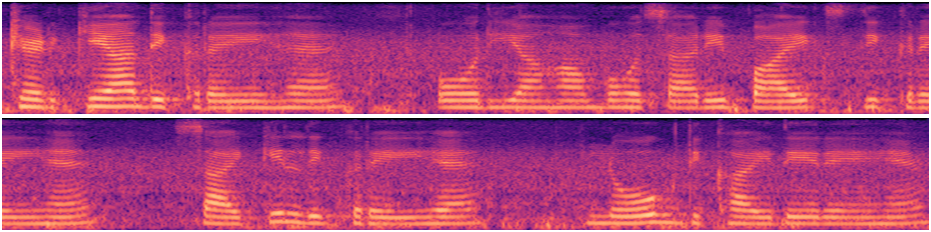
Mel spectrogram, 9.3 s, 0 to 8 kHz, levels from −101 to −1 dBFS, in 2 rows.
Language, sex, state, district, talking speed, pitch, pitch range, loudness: Hindi, female, Punjab, Pathankot, 135 wpm, 180 Hz, 175-190 Hz, -19 LUFS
